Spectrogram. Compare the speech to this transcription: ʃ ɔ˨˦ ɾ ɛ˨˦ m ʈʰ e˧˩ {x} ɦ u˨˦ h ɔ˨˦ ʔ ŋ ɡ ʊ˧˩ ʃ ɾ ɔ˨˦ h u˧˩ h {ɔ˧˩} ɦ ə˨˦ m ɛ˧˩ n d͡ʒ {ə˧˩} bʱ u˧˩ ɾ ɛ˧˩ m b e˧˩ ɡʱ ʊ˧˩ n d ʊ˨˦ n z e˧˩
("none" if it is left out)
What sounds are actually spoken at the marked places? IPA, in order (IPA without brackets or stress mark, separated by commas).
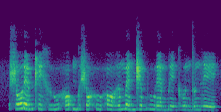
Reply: x, ɔ˧˩, ə˧˩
